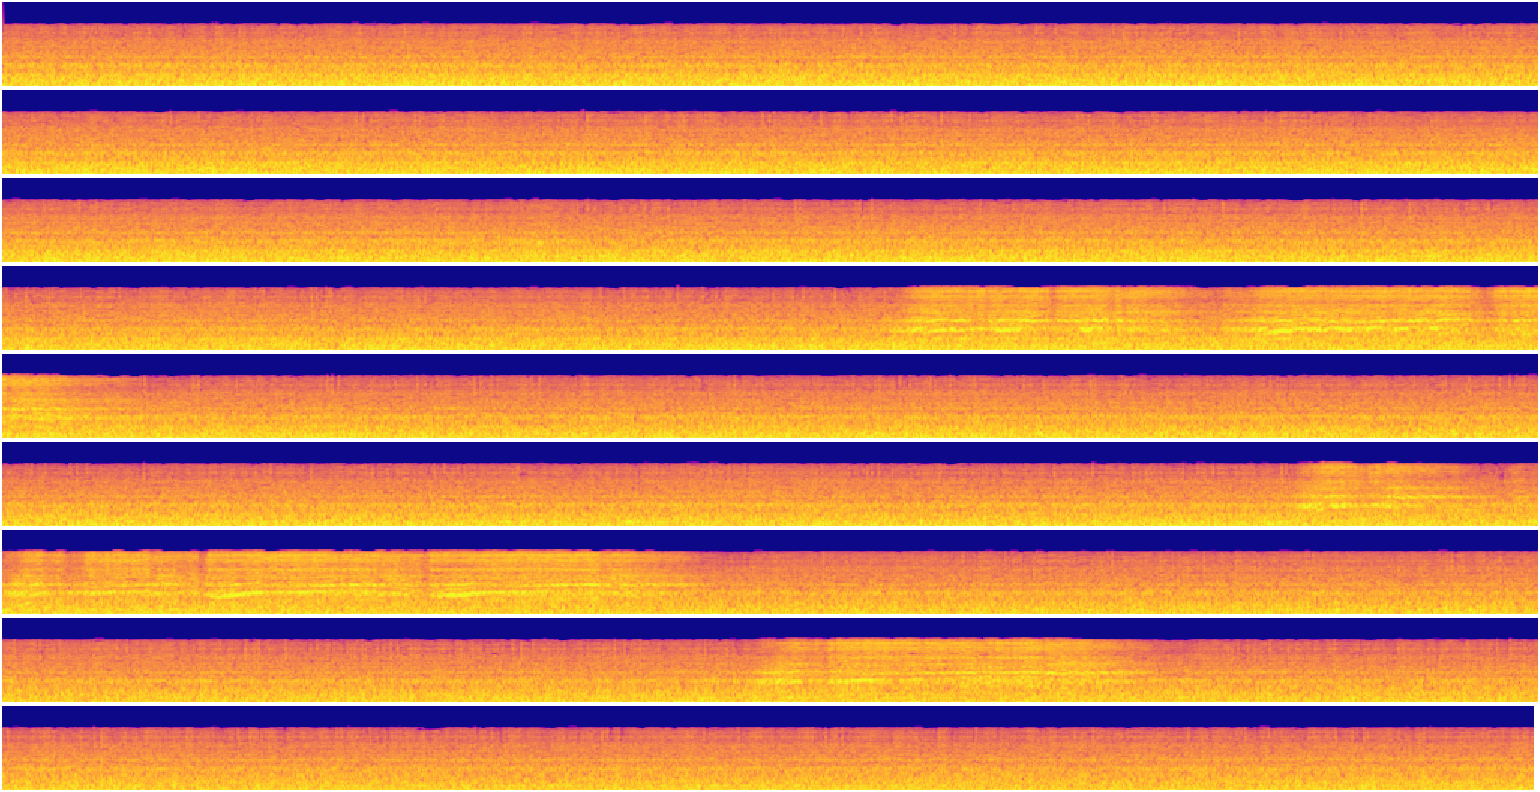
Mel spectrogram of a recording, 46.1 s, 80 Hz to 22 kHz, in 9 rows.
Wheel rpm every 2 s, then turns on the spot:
0, 0, 0, 0, 0, 0, 0, 0, 0, 70, 20, 0, 0, 0, 0, 50, 40, 0, 0, 30, 0, 0, 0.
none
